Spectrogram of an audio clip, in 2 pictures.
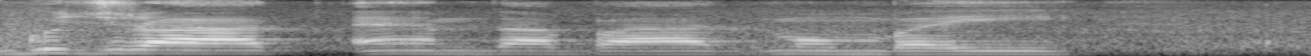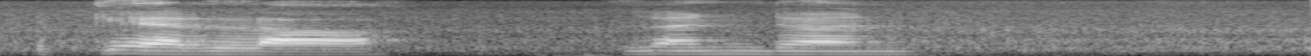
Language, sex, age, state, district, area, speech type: Urdu, female, 60+, Delhi, North East Delhi, urban, spontaneous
